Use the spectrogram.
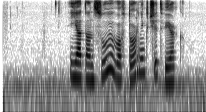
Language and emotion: Russian, neutral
